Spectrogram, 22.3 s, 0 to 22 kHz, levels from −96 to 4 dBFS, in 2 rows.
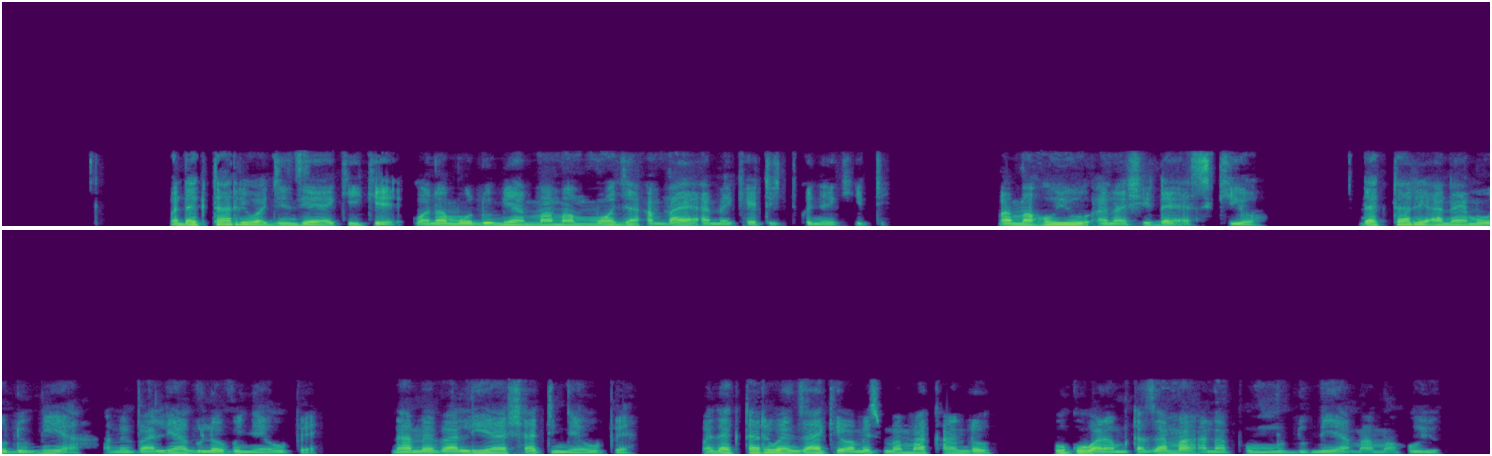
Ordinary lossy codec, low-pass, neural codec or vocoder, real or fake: AAC, 48 kbps; 7.2 kHz; none; real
